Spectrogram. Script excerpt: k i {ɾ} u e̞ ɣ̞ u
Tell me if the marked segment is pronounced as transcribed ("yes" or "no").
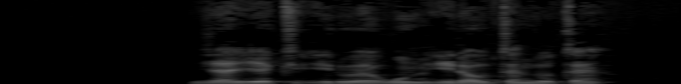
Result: yes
